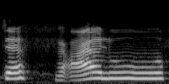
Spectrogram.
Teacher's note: آئین کو حلق سے ادا کر کے ضمہ مد کے لیے 2 حرکہ لانگ کیجئے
